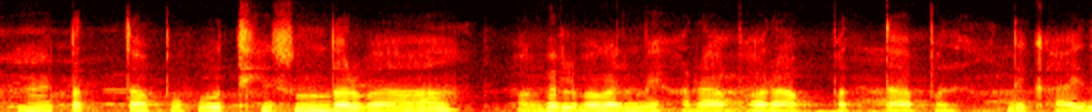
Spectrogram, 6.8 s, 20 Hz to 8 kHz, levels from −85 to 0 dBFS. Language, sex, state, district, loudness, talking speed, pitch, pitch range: Hindi, female, Bihar, East Champaran, -16 LUFS, 115 wpm, 205 Hz, 200-210 Hz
